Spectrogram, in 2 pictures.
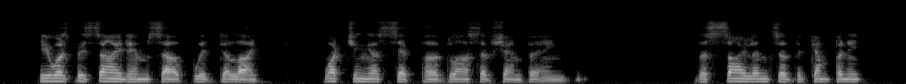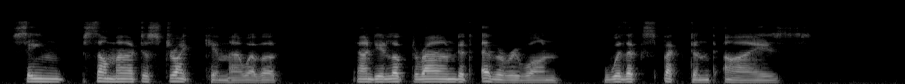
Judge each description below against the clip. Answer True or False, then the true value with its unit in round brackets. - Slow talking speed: True (115 wpm)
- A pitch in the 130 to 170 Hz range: False (120 Hz)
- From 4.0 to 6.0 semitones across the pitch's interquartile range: False (3.0 semitones)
